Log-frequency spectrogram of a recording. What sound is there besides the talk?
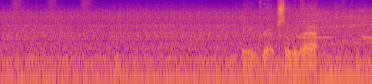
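wheel loader engine and reversing beeps in a farming video game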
